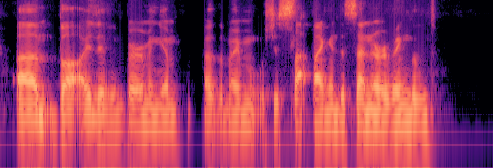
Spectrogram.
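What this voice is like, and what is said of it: West Country English accent. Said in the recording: “originally I'm from Bristol in the UK, which is like down in the West Country. I've got quite a distinguishable accent to a lot of people from the UK... Most people outside think I'm Irish for some reason.”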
